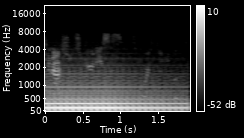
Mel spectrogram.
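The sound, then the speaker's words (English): Electronic interference from bomb jammers on ISAF military vehicles in Kabul: a steady, buzzing hum with a strong low drone and layered overtones, continuous and unchanging for the whole stretch. “She told us that noise was from jammers on the vehicles of the International Security Assistance Force. They had just left a BBC interview, and they used these jammers to block remote-controlled bombs.”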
